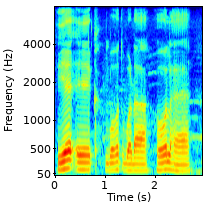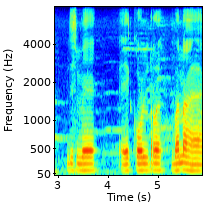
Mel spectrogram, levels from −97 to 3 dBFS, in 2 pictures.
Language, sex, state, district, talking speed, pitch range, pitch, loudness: Hindi, male, Uttar Pradesh, Saharanpur, 110 wpm, 110-120 Hz, 115 Hz, -19 LUFS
